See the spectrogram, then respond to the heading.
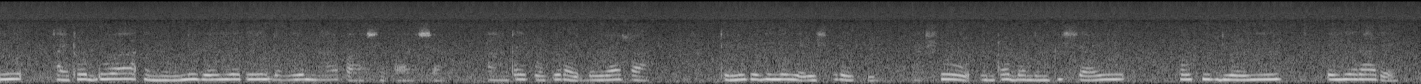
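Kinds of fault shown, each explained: The speech signal shows no technical faults, with only the room's own background noise sitting about 13 dB below the speech as part of the recording.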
